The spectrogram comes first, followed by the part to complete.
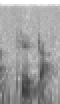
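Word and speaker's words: theta: इसको प्रोनाउंसिएट करना है तो ऐसे कहना थीटा, थी थ की आवाज़ थोड़ी सी आती है, थीटा ना, थीटा है ये।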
